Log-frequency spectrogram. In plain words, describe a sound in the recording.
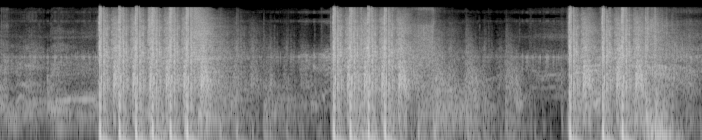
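A pistol fires in rapid bursts of loud shots.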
